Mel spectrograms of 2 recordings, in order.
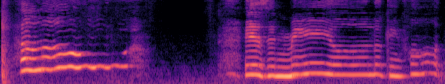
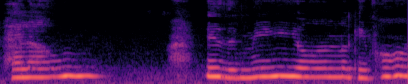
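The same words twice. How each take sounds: First: It is said in a very high pitch. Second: It is said in a lower pitch.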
